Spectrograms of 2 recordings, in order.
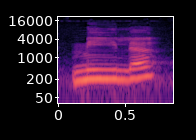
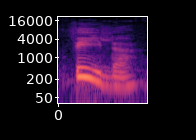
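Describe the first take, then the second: First: The word begins with a plain m sound. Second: The word begins with a softened v sound.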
